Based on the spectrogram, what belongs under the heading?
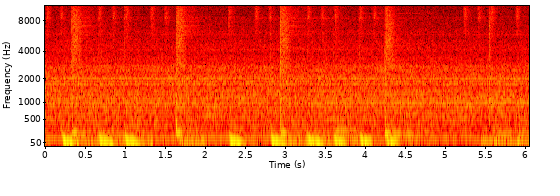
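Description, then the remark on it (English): A computer cooling fan spins up and roars loudly as the computer freezes, with a steady, airy whoosh, while faint low thumps and brief clicks recur every second or so underneath. No one speaks. “And as you can hear, the fan goes way up.”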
